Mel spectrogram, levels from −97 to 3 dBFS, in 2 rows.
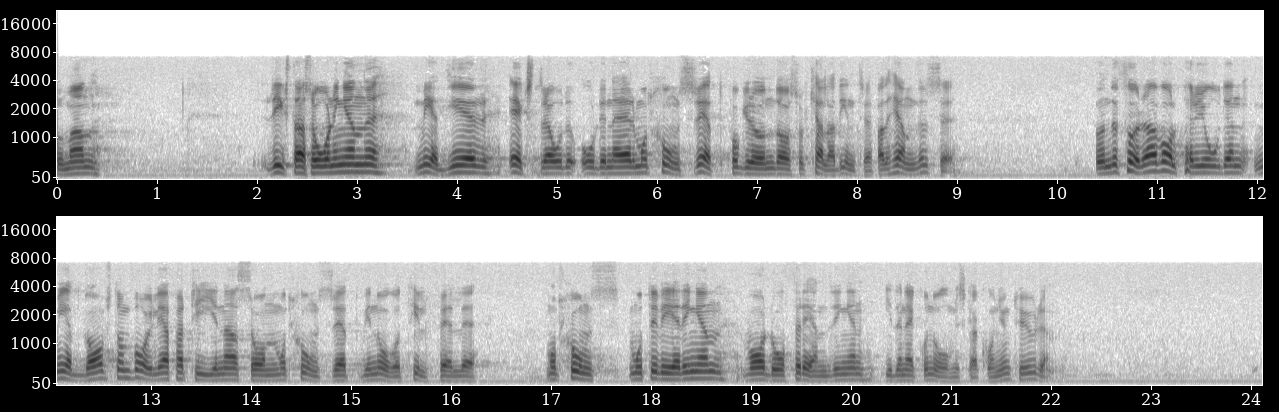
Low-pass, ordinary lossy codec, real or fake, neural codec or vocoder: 7.2 kHz; none; real; none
